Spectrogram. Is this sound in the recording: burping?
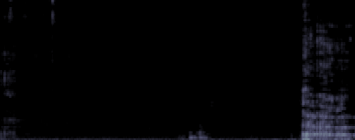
yes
